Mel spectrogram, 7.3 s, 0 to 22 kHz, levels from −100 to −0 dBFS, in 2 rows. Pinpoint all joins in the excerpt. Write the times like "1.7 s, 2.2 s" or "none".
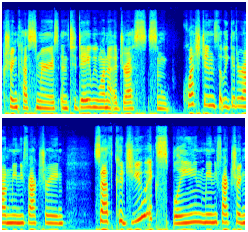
1.0 s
